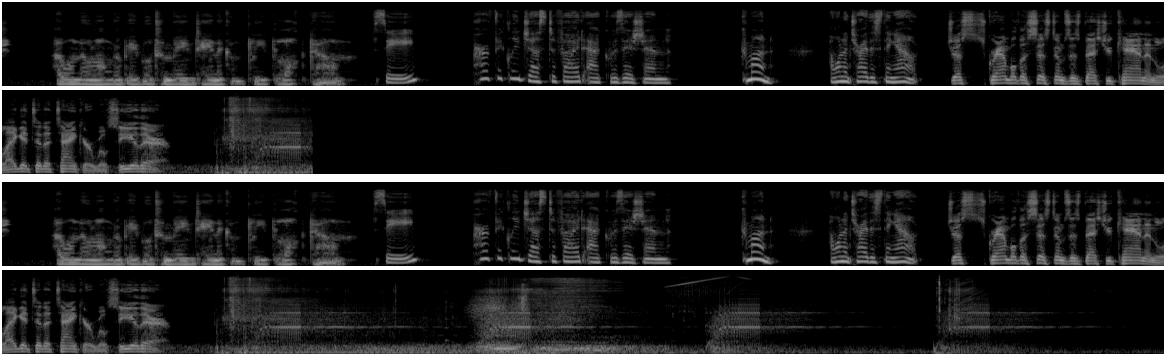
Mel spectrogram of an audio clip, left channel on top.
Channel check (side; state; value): left; drops out; at 14.8 s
